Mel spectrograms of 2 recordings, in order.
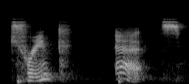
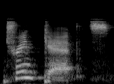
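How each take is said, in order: First: "Trinket" as trink, pause, et; split into syllables. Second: Said in the usual way. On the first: Shown as a demonstration. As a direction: break "Trinket" after the k. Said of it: "a two-syllable word". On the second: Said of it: "The word is".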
